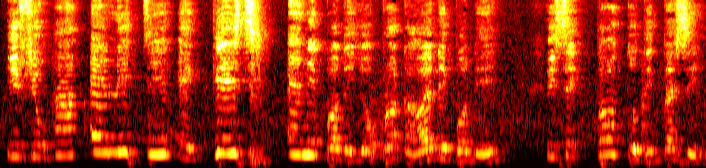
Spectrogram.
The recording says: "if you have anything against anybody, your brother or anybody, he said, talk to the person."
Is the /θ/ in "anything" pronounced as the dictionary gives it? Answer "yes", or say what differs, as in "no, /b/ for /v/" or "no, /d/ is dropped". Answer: no, /t/ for /θ/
